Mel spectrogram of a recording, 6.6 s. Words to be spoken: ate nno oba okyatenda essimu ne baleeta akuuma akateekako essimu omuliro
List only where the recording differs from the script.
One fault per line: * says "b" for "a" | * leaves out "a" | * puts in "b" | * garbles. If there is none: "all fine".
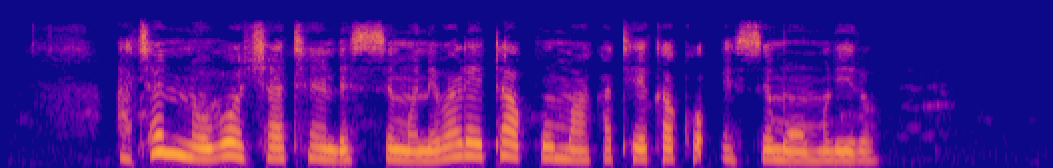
all fine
